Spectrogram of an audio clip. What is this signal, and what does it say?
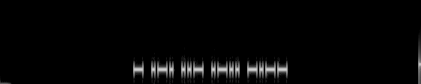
Morse code, heard as a keyed tone, about 40 wpm, 700 Hz. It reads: TRULY
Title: Five Letter Words - 40wpm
